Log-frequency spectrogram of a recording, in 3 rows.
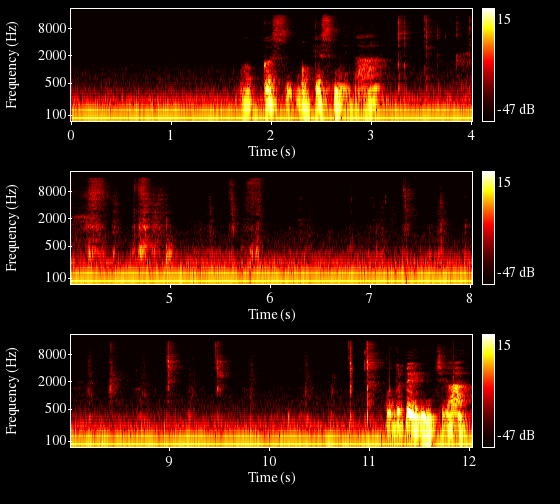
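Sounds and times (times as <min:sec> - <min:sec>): steady low hum: 0:00.0 - 0:12.0
wet chewing with mouth clicks: 0:03.2 - 0:11.2.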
